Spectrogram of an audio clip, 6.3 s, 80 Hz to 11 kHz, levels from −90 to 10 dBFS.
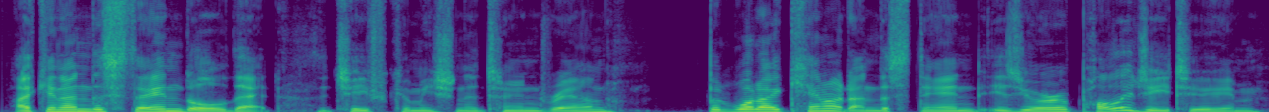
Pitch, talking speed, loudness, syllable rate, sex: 150 Hz, 170 wpm, -19 LUFS, 5.8 syllables/s, male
